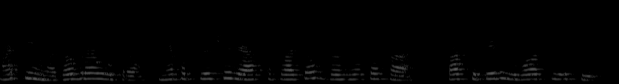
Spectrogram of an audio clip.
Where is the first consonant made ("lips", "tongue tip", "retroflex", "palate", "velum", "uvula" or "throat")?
lips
